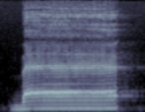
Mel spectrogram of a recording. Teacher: এর মাখরাজ হলো আপনের দুই ঠোটের ভিজা অংশ থেকে আপনি উচ্চারণ করবেন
